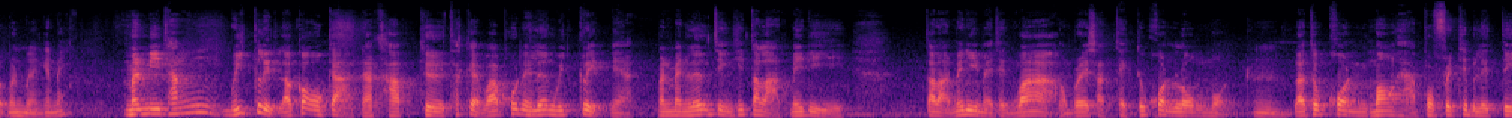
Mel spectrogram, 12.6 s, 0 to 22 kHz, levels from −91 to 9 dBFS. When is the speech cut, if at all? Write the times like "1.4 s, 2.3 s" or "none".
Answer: 8.8 s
